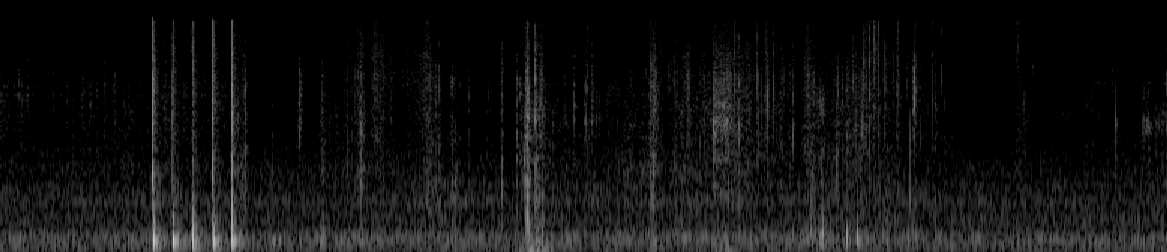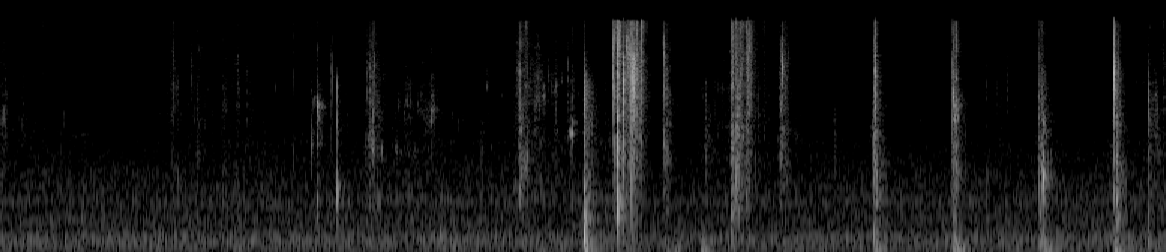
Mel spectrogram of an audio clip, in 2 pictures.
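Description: Clear slime full of star glitter being pressed and poked with the fingers, giving sharp clicking pops. There is a quick cluster of pops a little into the sound and a few scattered ones, then a run of louder pops through the last several seconds.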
